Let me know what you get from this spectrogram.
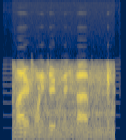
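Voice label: Public Safety Tactical, p25; wake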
